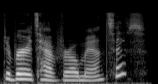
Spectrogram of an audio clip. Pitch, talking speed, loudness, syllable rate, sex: 215 Hz, 150 wpm, -20 LUFS, 4.1 syllables/s, female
